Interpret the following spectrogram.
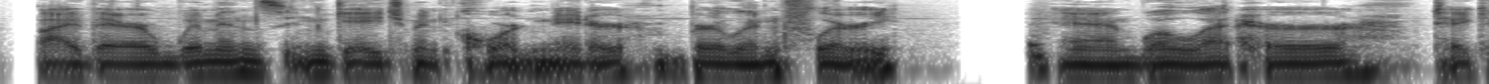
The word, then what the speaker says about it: BerLynn Fleury: Berlin, my name is pronounced Berlin Flurry, like like the city and like the hockey player.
